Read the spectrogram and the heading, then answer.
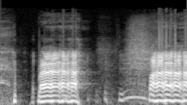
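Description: Two loud, wavering sheep bleats, each about half a second long with a quavering tremble, separated by a brief pause with a short lower grunt between them.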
